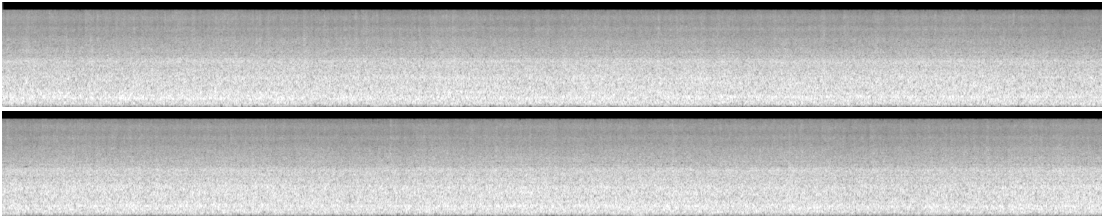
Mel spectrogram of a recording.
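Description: Heavy rain falling, a steady even hiss with no let-up.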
